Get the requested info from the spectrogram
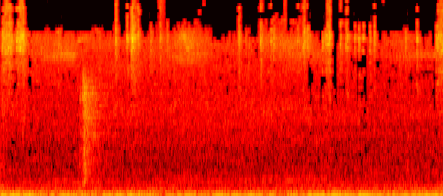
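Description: Low, steady rumble inside an aerial cable-car cabin as it rides along its cable.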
